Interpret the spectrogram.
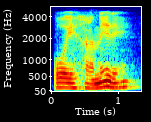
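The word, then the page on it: mia: Swahili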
